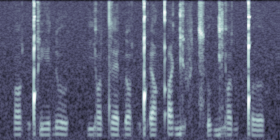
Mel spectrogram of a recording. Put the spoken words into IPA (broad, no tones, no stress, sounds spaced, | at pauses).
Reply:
ɔ ǃʼ i ɗ u | j ɔ t ɛ ɗ ɔ ǃʼ ɛ qʼ i ɡ i f t͡sʼ u ɡ j ɔ d ǃ ʊ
